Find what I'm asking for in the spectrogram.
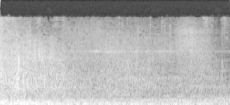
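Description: A Confringo spell blast in Hogwarts Legacy, a loud booming explosion with a sharp onset that rumbles on as a dense, low roar for several seconds, with no talk over it.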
